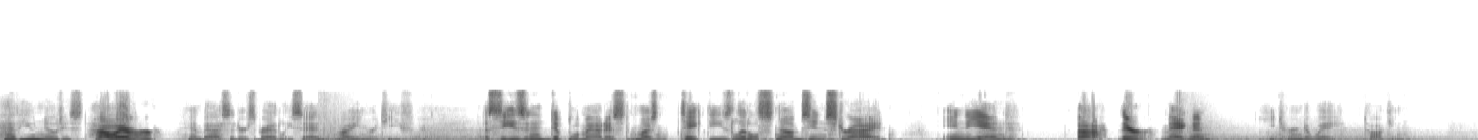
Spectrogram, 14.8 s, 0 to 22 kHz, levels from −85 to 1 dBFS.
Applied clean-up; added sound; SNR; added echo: none; Explosion; 19 dB; none.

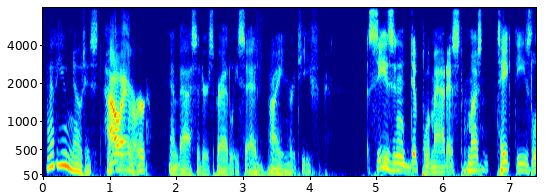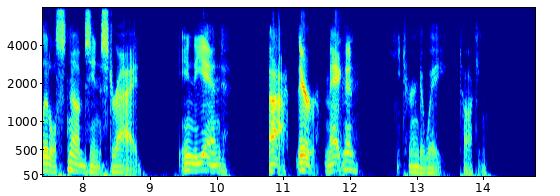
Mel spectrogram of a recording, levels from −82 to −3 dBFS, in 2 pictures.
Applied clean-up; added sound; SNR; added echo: neural mask model DeepFilterNet 3.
